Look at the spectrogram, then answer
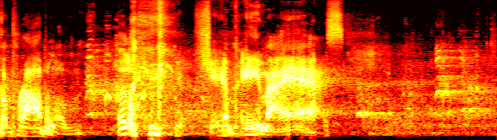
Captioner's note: chuckles; audience laughing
